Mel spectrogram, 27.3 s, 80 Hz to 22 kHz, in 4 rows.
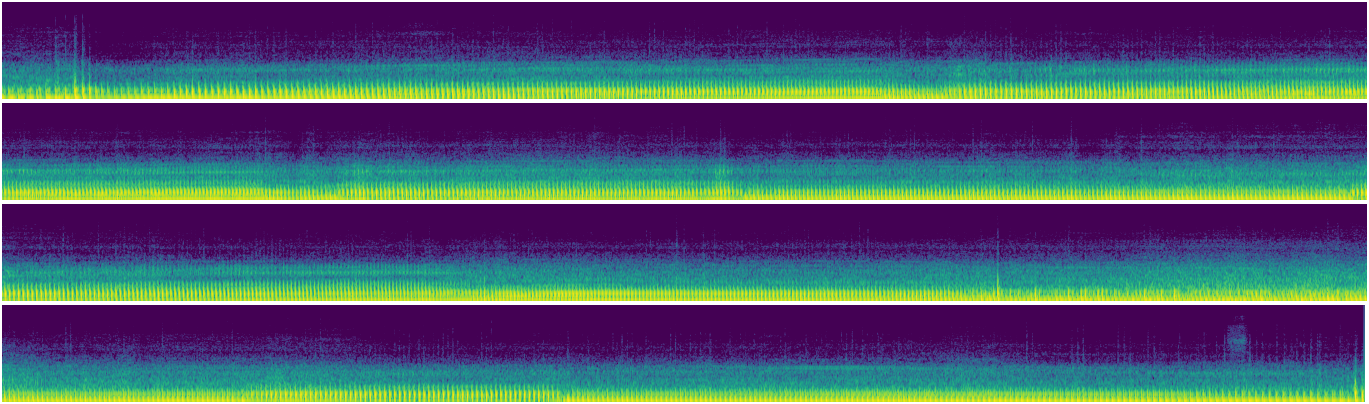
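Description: Yamaha MT-15's single-cylinder 155 cc engine under way, heard from the rider's seat. Its pitch climbs and drops back sharply several times as the rider shifts up through the gears, then holds fairly steady at cruising speed.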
